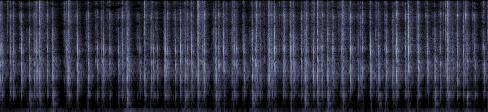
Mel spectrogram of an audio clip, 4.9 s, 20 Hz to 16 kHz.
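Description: Both hands type steadily with fingertips on a NovelKeys NK65 Aluminum 65% mechanical keyboard with Blueberries switches, a black aluminum case and white PBT plastic keycaps. About 33 quick, crisp key presses are heard as bright, clacky taps with little low end. Each tap dies away almost instantly.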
